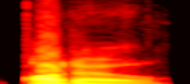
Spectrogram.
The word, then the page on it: otto: American English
